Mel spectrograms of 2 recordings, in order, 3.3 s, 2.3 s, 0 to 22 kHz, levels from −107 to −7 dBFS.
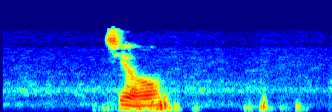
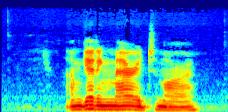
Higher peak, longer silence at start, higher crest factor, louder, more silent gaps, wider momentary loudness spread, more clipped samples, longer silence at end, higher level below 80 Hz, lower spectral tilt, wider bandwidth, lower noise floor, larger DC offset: second, -6 dBFS vs -2 dBFS; first, 1.1 s vs 0.65 s; about the same, 20 dB vs 16 dB; second, -21 LUFS vs -17 LUFS; neither; first, 21 LU vs 9 LU; neither; first, 0.65 s vs 0.3 s; second, -64 dBFS vs -52 dBFS; second, -4 dB/octave vs -8 dB/octave; first, 8.4 kHz vs 6.4 kHz; first, -65 dBFS vs -55 dBFS; neither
